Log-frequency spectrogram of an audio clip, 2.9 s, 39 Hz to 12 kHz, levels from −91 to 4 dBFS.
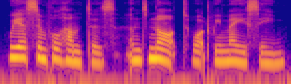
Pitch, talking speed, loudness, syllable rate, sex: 195 Hz, 205 wpm, -18 LUFS, 4.9 syllables/s, female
